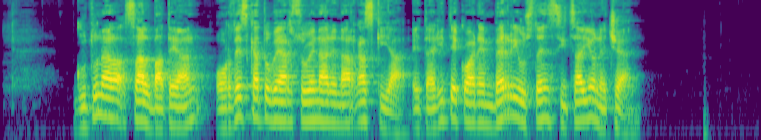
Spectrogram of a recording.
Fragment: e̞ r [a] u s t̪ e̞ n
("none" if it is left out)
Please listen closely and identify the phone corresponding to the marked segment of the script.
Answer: i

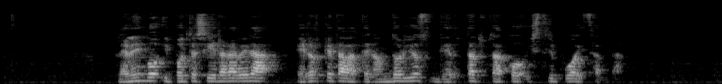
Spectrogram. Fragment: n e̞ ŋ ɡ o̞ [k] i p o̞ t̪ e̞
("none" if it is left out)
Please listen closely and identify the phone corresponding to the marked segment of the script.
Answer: ʔ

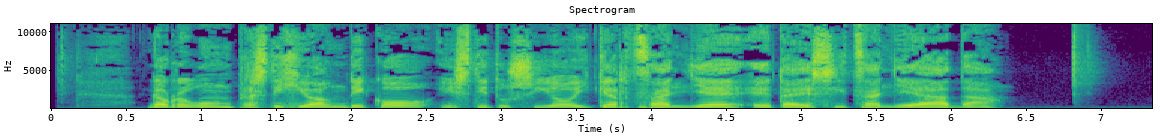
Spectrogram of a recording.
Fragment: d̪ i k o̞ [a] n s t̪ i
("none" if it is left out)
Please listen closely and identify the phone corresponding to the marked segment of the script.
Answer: i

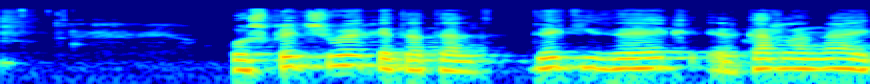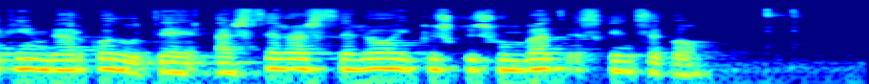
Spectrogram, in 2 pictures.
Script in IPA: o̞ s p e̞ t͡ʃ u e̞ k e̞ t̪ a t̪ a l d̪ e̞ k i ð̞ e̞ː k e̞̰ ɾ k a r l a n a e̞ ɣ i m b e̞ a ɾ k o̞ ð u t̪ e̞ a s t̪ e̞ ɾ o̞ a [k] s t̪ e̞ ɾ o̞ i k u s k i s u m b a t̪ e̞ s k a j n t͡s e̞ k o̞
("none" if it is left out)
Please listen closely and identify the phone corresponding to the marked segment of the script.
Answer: none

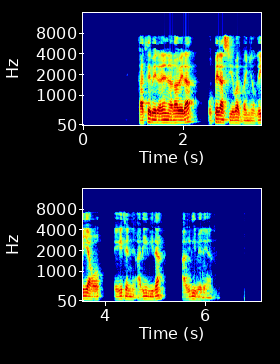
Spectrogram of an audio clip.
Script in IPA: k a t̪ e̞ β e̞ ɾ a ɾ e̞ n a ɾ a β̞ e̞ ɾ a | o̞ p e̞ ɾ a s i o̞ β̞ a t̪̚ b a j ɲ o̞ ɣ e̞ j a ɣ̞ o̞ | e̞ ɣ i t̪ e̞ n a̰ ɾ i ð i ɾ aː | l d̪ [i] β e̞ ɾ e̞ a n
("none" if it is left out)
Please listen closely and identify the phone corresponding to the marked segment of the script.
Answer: i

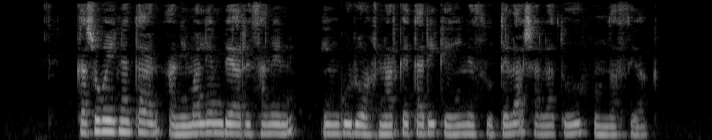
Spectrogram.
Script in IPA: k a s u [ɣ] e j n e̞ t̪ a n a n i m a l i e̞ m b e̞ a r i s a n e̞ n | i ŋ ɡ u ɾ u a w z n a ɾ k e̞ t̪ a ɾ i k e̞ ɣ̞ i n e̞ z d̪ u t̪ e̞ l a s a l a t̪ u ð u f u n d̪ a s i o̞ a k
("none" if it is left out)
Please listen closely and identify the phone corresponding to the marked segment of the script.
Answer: ɣ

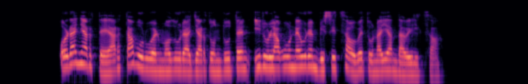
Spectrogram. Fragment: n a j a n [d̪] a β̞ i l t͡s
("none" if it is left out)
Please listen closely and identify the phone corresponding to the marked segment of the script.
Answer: d̪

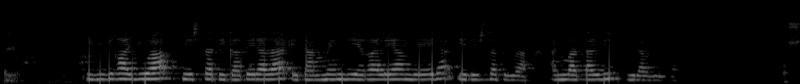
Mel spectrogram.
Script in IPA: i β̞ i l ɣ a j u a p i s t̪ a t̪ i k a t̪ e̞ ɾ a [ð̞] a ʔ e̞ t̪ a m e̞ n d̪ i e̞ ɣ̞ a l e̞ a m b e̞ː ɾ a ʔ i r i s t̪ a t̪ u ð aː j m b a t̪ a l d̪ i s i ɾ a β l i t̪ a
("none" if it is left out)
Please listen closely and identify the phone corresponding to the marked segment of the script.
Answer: ð̞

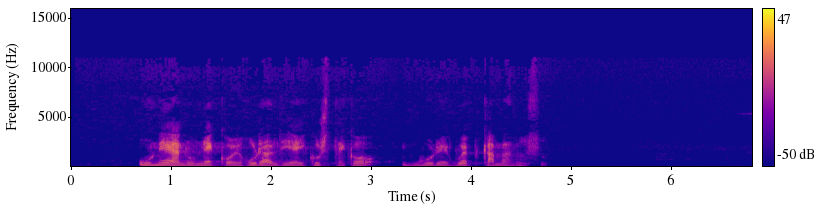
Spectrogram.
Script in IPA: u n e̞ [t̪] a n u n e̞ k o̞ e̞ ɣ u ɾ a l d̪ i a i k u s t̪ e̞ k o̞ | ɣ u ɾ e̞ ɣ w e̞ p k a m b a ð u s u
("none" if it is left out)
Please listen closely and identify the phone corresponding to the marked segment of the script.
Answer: none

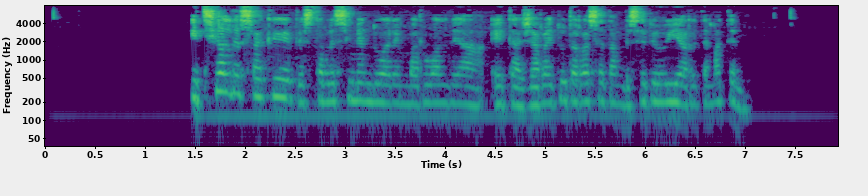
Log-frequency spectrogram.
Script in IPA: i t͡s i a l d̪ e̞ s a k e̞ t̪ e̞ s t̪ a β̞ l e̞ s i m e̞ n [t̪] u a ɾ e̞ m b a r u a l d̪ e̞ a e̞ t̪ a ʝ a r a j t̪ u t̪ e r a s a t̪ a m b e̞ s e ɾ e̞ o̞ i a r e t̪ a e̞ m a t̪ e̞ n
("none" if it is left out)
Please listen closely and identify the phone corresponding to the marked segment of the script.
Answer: d̪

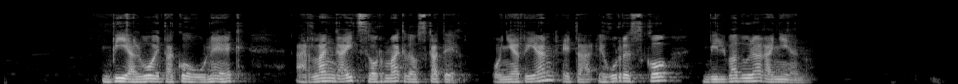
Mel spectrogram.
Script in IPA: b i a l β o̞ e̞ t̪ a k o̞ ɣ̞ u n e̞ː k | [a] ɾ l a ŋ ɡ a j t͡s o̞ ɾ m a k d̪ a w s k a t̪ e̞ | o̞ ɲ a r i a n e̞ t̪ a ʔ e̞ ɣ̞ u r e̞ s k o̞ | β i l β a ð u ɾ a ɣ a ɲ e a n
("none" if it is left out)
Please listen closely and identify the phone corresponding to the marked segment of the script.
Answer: a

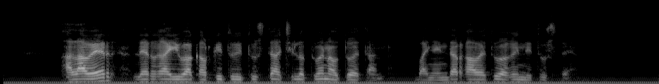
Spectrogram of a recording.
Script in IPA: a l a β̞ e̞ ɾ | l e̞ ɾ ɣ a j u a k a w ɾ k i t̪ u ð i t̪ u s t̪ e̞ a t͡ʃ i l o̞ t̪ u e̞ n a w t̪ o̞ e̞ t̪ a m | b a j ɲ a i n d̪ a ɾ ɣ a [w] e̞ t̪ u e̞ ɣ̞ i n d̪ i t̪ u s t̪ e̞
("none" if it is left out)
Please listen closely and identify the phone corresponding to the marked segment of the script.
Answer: β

